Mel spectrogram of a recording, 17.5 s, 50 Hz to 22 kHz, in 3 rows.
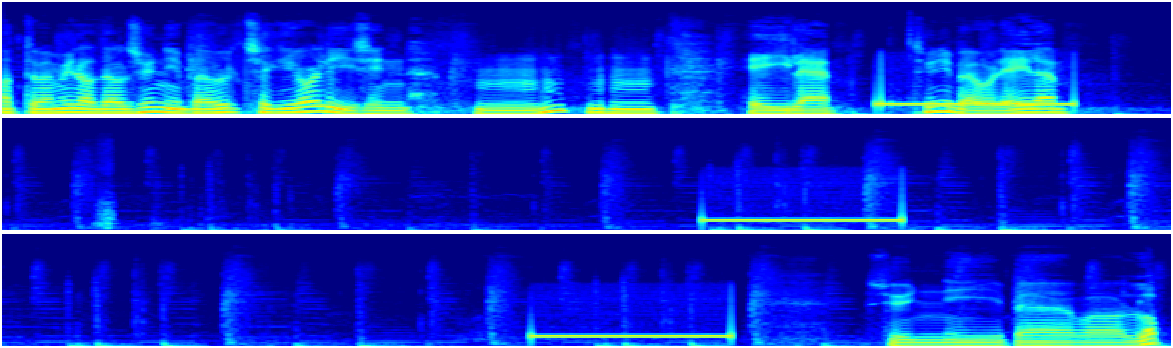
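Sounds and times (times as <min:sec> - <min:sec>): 
speech: 0:00.0 - 0:05.4, 0:16.1 - 0:17.5
busy music: 0:00.0 - 0:17.5
outgoing phone call ringback tones: 0:04.4 - 0:05.4, 0:09.4 - 0:10.4, 0:14.3 - 0:15.4.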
